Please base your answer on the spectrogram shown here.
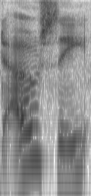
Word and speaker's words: Ocie: put the names as they're pronounced if I butchered those. Tammy says, I had a granny named Ocie, O-C-I-E, O-C, and a grandpa named Beamer, B-E-M-E-R, Beamer.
